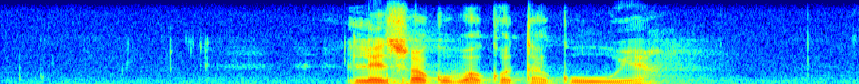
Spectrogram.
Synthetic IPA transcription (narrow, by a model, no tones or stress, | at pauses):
lɛʂakuβakɔtakuːja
